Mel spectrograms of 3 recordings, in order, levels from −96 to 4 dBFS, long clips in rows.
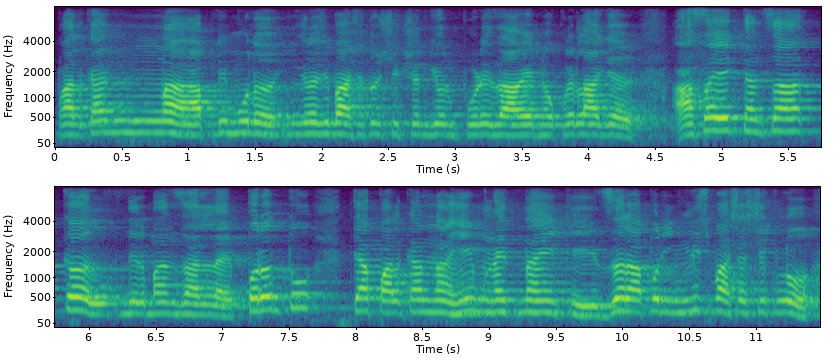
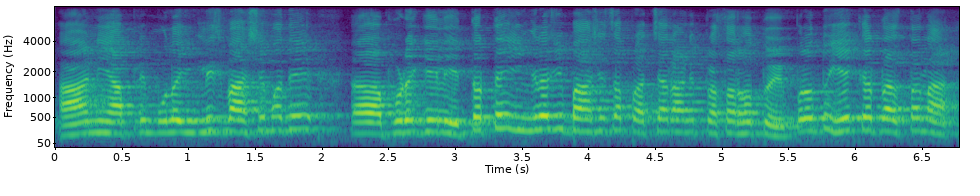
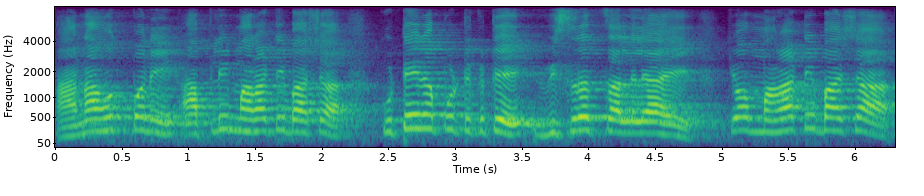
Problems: none marked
